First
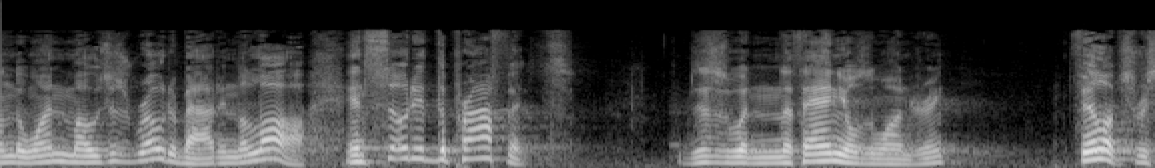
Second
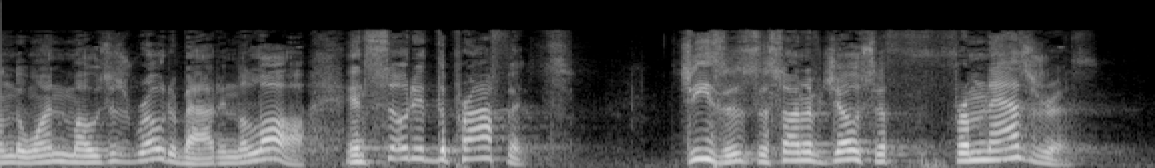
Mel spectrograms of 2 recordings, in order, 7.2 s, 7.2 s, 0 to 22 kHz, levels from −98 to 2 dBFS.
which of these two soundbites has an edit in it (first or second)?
first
